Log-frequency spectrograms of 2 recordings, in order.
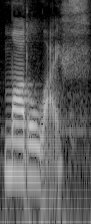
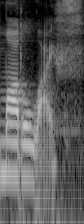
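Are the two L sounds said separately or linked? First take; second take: linked; linked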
